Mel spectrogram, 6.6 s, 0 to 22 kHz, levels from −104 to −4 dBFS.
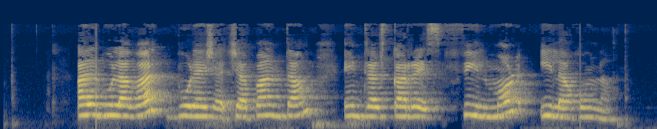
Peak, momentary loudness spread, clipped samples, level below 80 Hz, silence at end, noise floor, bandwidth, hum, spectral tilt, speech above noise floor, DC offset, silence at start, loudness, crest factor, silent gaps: -6 dBFS; 12 LU; under 0.1%; -64 dBFS; 0.4 s; -69 dBFS; 11.5 kHz; none; -2.5 dB/octave; 46 dB; under 0.1%; 0.8 s; -23 LUFS; 18 dB; none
